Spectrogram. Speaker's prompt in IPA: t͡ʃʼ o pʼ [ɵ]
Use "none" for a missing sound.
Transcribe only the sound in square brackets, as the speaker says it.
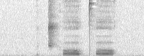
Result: o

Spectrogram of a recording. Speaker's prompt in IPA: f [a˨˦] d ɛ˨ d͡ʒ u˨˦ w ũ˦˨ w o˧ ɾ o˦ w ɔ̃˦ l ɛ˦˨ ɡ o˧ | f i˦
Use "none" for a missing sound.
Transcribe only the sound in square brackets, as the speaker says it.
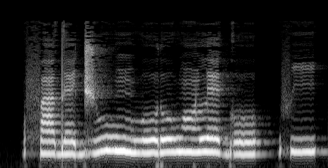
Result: a˨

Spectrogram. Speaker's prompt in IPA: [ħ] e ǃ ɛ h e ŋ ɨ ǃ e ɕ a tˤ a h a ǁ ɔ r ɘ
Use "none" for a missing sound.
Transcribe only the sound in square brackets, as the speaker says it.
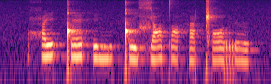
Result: ħ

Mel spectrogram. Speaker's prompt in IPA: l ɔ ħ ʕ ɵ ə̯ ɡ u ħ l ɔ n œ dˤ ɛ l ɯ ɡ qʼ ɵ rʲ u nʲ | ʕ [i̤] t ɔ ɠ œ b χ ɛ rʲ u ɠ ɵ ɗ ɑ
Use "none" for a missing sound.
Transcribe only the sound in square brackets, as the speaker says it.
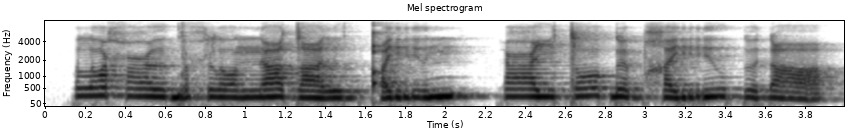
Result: i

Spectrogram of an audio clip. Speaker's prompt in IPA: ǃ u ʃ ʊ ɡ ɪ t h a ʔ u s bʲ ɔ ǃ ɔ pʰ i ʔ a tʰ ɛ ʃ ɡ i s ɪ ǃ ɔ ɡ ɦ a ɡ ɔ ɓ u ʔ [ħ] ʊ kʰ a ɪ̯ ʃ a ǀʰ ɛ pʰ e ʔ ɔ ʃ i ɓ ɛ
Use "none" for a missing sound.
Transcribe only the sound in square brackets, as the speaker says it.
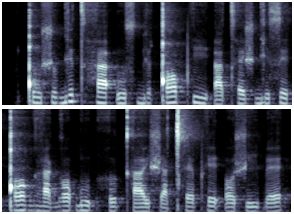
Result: h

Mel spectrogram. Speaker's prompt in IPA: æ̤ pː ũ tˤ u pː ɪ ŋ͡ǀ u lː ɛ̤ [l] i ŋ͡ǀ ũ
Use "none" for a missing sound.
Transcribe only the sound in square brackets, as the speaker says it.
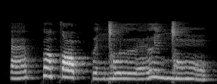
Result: l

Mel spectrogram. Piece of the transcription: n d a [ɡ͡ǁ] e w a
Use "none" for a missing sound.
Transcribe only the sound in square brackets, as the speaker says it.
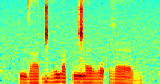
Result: ɡ͡ǁ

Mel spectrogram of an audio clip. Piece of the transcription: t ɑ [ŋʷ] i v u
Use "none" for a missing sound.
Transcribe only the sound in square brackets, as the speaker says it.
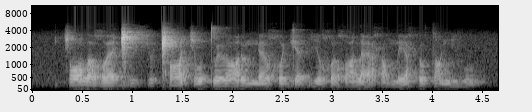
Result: ŋ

